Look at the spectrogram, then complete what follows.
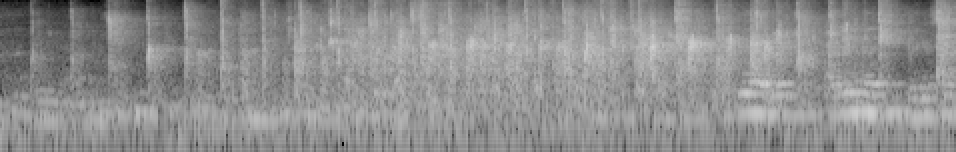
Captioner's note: applause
